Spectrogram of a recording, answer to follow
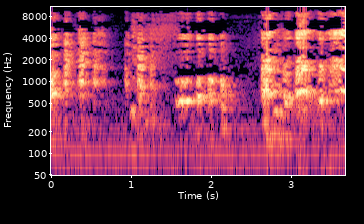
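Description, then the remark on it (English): Someone does loud, squawking vocal imitations of seagull cries, several harsh, strained bursts in a row with brief gaps, with no ordinary speech. “Shall we all finish it with some seagull noises?”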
